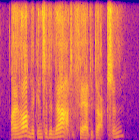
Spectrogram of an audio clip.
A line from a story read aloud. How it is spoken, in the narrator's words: he said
